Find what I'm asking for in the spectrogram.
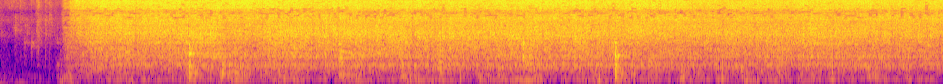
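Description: Two tomatoes frying in a pan for Mangalore cucumber sambar, a loud, close, steady sizzle that begins abruptly and carries on with occasional soft stirring clicks.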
